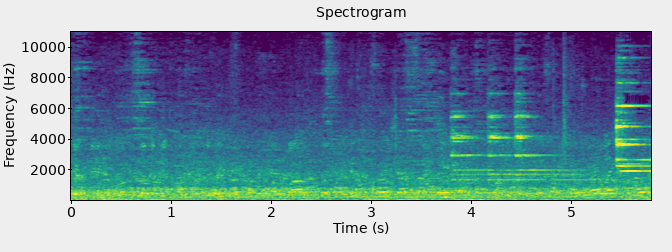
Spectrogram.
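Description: A crowd of men murmurs and chatters close by.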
